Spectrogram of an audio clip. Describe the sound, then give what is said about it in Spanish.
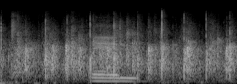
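Audience applause for the columnists at a live debate event: dense, rhythmic clapping throughout, with a voice briefly cutting in partway through. “Ahora sí, por favor, antes de que les dé los resultados del debate, un aplauso a nuestros maravillosos columnistas.”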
